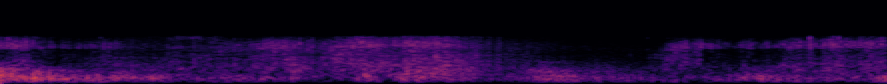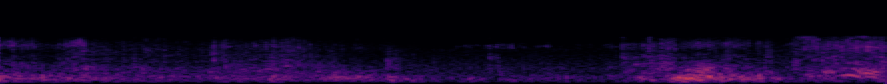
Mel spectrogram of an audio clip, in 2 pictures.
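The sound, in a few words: strong wind while fishing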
